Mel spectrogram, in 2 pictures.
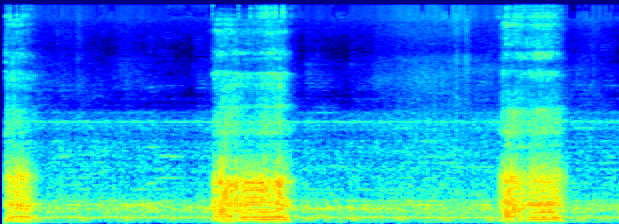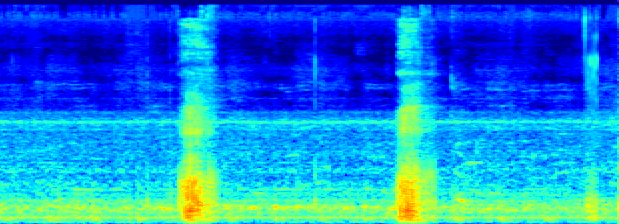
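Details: A sleeping cockapoo puppy gives rhythmic rattling snores, about five in twelve seconds, each under a second, with quiet breathing between; dog snoring.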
